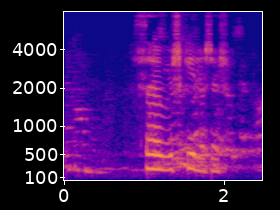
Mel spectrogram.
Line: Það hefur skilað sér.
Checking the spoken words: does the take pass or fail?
pass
